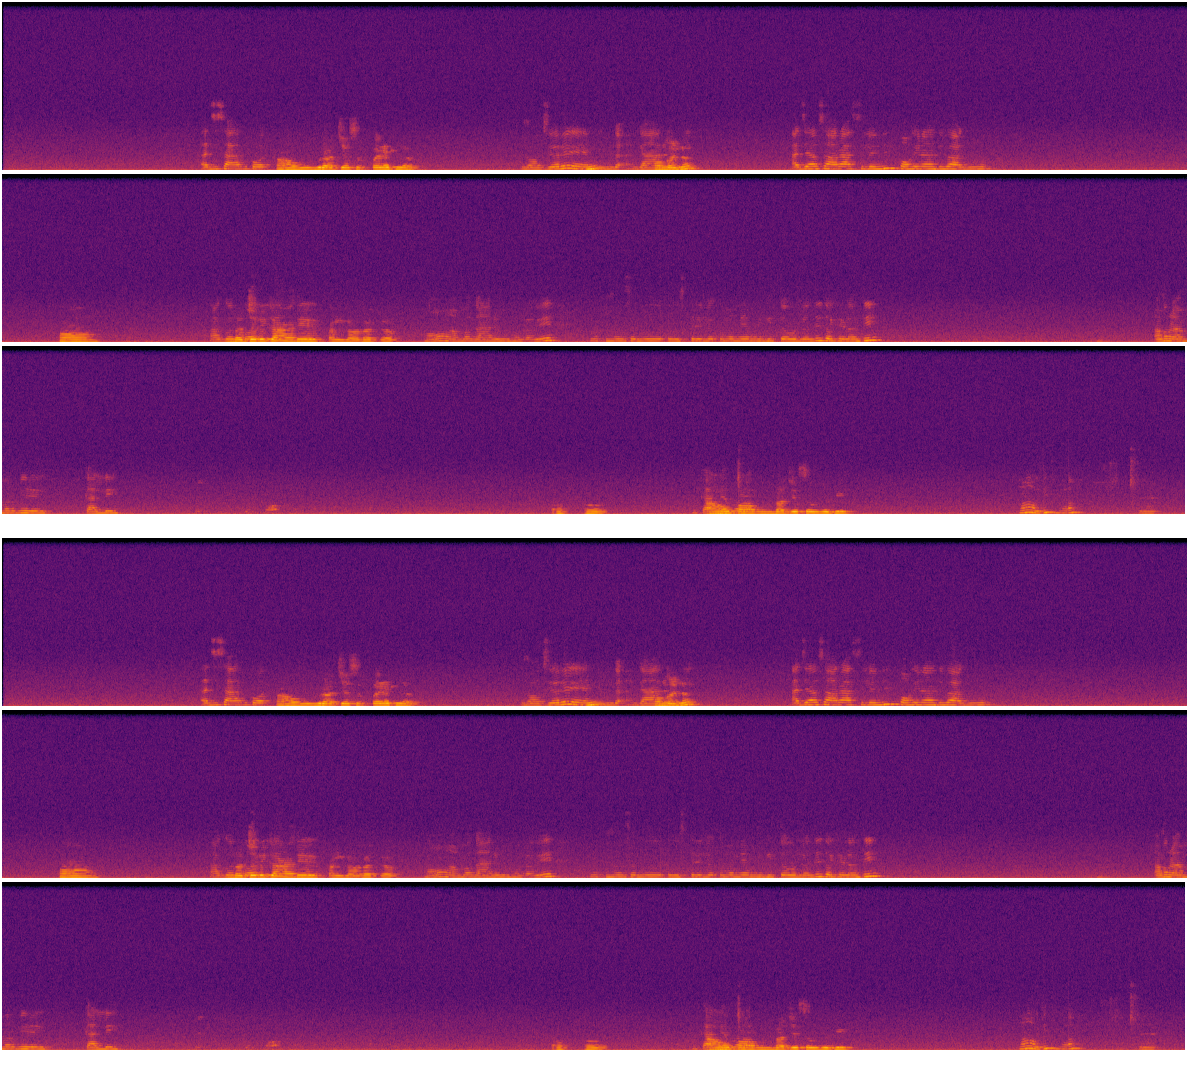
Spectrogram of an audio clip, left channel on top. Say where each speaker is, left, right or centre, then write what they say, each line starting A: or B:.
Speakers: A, on the left; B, on the left.
A: ଆଜି ସାର
B: ଆଉ ରଜ ସବୁ ପାଳି ଥିଲ?
A: ରଜ ଜରେ
B: ହୁଁ
A: ହେ ମୁଁ ଗାଁ ଗାଁ
B: କଣ
A: ରେ
B: କହିଲ
A: ବୁଲି ଆଜି ଆଉ ସାର ଆସିଲେନି କହି ନାହାନ୍ତିି ବି ଆଗୁରୁ
B: ହଁ
A: ଆଗରୁ
B: ରଜରେ
A: କହିଥିଲେ
B: ଗାଁରେ ପାଲିଲ ର ଜ
A: ହଁ ଆମ ଗାଁରେ ବି ଭଲ ହୁଏ ଏଁ ସବୁ ସ୍ତ୍ରୀ ଲୋକ ମାନେ ଆମର ଗୀତ ବୋଲନ୍ତି ଦୋଳି ଖେଳନ୍ତି।
B: ହୁଁ
A: ଆଉ ଆମର ବି କାଲି
B: <inaudible> ଓ ହୋ
A: କାଲି
B: ଆଉ
A: ଆମ
B: କଣ ରଜ ରେ ସବୁ ବୁ
A: ହଁ <inaudible> ହୁଁ,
